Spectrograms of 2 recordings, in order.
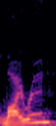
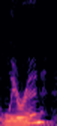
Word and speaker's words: Lyran: Some people pronounce it Lyran, some people pronounce it Lyran. Either way is correct, so just go with whatever feels more comfortable for you.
